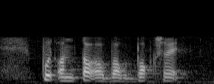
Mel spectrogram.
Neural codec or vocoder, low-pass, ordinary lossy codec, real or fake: none; 3.6 kHz; none; real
